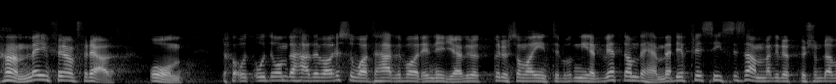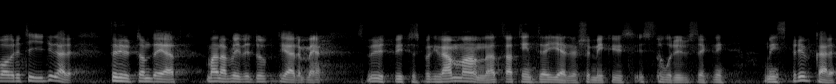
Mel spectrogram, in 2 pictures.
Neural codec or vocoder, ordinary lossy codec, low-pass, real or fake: codec, 16 kHz, 0.8 kbps, ZipCodec; none; none; fake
